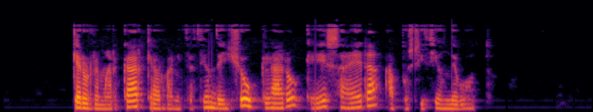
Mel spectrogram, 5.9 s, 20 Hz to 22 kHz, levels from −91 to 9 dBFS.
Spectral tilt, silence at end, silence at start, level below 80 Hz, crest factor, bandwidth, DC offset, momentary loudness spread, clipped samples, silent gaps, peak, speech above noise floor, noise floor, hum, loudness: -5.5 dB/octave; 1.2 s; 0.75 s; -60 dBFS; 20 dB; 9.4 kHz; under 0.1%; 12 LU; under 0.1%; none; 0 dBFS; 59 dB; -79 dBFS; none; -19 LUFS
